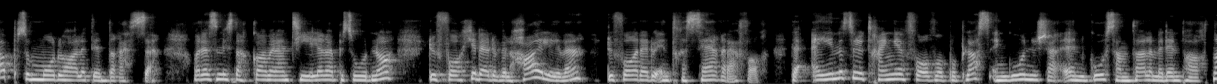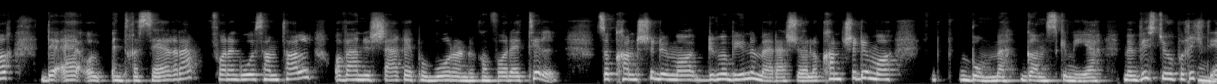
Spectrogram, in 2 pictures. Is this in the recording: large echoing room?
no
